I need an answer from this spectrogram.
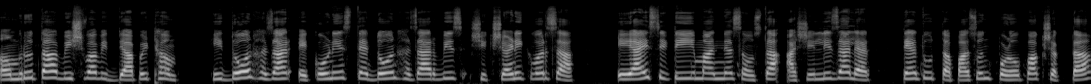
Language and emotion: Goan Konkani, neutral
